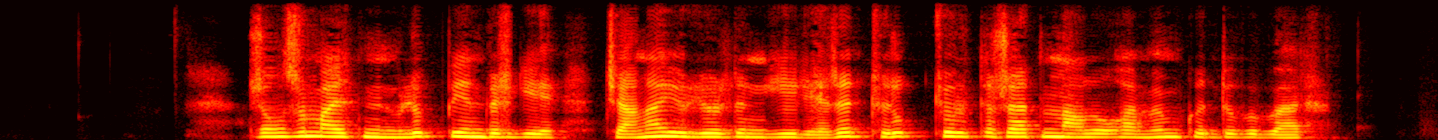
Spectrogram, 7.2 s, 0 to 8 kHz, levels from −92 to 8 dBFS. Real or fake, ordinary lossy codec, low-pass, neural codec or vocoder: fake; none; none; codec, 16 kHz, 0.8 kbps, ZipCodec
